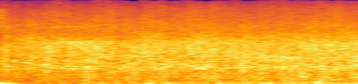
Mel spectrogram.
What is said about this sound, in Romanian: România a mai înregistrat un succes și vreau să vă rog frumos niște aplauze pentru România. România!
